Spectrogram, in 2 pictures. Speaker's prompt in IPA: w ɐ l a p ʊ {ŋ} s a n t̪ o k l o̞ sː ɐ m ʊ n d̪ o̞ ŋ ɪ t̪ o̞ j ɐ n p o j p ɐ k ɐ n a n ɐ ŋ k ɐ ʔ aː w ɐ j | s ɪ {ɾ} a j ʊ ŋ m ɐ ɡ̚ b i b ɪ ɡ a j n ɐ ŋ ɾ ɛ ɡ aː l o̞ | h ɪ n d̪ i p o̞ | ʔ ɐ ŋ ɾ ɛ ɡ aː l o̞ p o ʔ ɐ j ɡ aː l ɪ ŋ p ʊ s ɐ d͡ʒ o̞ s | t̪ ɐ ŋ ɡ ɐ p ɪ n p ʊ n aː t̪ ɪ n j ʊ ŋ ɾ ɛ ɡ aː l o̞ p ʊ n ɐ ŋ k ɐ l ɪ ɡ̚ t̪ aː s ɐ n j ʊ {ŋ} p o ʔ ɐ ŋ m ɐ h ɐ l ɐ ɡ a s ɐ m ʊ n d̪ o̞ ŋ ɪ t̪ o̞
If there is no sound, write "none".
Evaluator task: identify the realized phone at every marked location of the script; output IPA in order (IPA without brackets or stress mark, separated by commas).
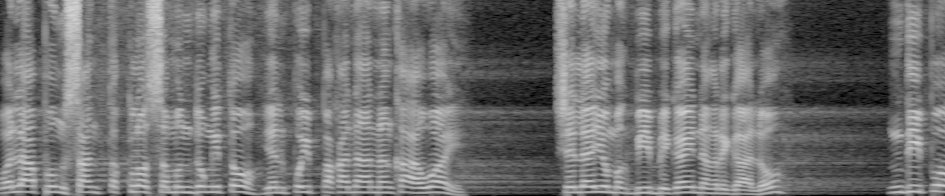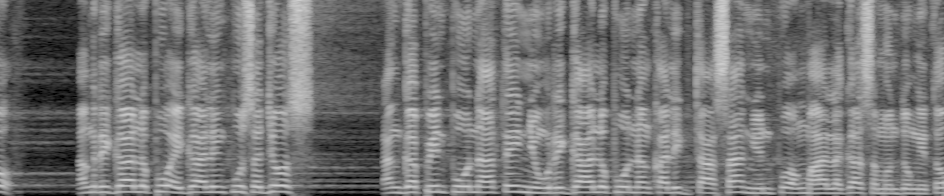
ŋ, l, n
